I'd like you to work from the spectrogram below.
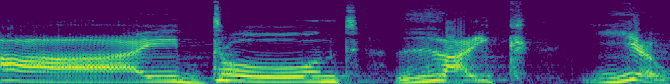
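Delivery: speaking through clenched teeth. Telling a story with children, voicing the mother to the youngest boy: through clenched teeth. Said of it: "put your teeth together".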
